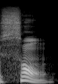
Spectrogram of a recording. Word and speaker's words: sont: So that would be où sont. Où sont? Right. Où sont. Sont. Sont. Sont is nasal, so it rhymes with bon, like at the beginning of bonjour.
